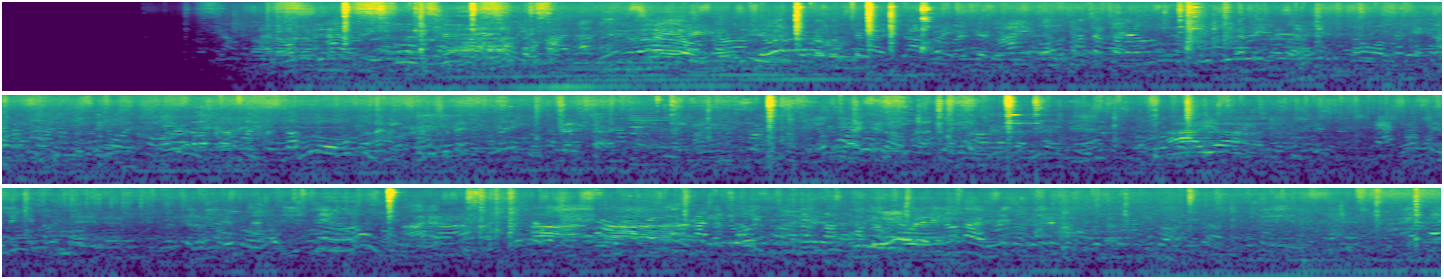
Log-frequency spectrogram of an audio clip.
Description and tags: LANCHONETE TRAILLER
som de lanchonete de rua
lanchonete, externo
